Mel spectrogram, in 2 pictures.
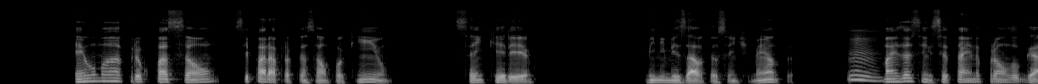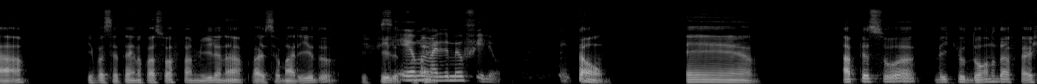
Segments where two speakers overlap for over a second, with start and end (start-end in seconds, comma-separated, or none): none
